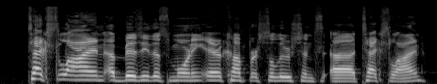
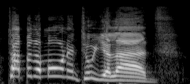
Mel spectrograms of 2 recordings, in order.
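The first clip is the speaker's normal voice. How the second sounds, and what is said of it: Put-on Irish-sounding accent. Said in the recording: “read this in a British accent... That would be Irish... That was Irish, yeah”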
